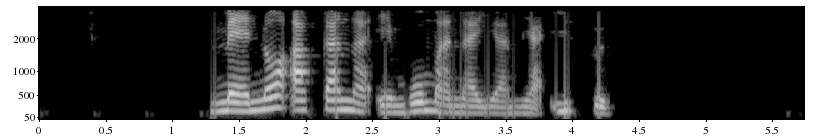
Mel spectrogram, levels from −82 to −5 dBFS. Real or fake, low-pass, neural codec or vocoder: real; 3.6 kHz; none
